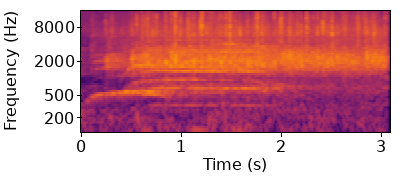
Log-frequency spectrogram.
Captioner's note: applause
